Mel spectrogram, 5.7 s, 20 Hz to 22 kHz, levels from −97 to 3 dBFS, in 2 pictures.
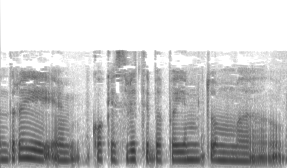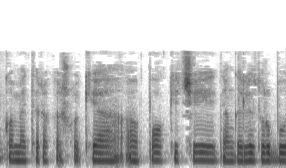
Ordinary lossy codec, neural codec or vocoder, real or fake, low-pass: MP3, 32 kbps; none; real; 7.2 kHz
